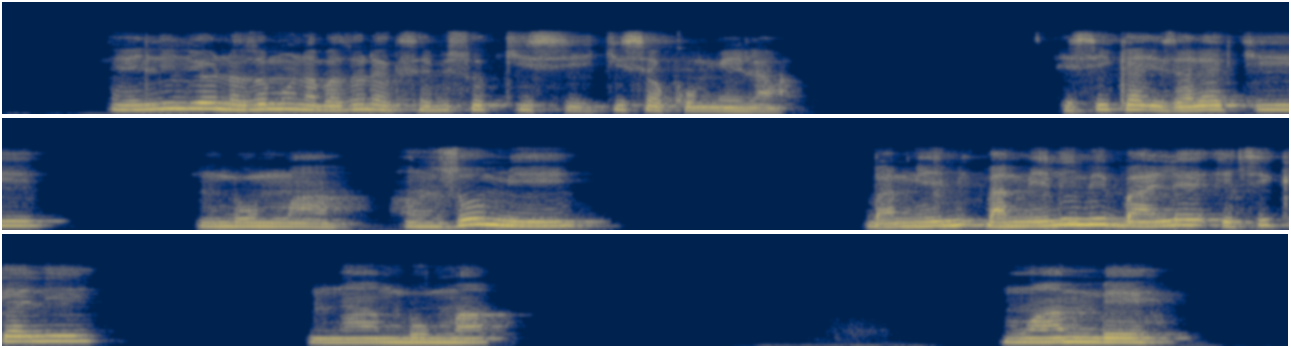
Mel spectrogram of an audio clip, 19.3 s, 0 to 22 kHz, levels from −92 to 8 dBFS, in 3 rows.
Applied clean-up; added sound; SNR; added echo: neural mask model Resemble Enhance denoiser.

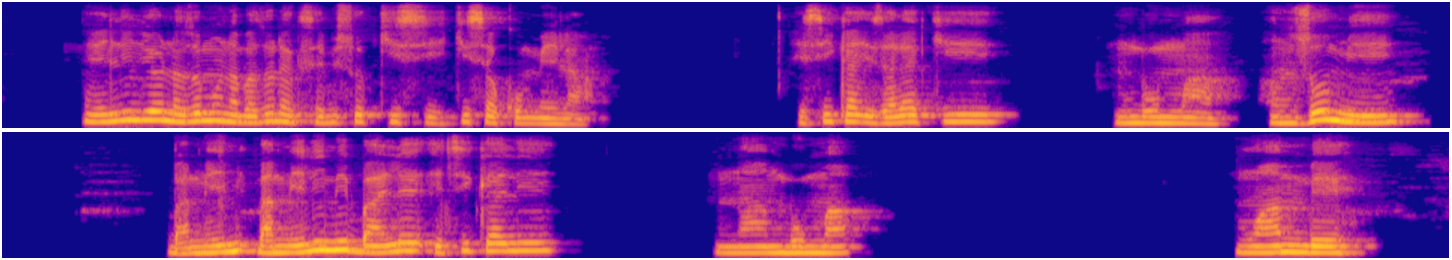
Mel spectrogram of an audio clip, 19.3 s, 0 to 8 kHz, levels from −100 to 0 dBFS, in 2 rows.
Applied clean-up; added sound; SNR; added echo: none; none; none; none.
